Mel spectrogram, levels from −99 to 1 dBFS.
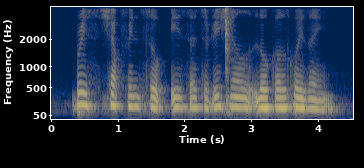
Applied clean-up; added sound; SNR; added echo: none; Snare drum; 18 dB; reverberation time 0.5 s.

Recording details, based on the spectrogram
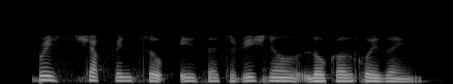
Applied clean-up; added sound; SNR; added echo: none; none; none; none.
